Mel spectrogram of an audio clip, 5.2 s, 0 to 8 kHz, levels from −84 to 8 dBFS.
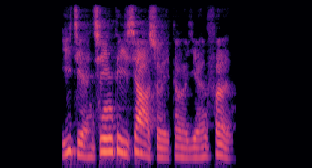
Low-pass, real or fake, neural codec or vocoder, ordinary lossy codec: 7.2 kHz; real; none; MP3, 64 kbps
